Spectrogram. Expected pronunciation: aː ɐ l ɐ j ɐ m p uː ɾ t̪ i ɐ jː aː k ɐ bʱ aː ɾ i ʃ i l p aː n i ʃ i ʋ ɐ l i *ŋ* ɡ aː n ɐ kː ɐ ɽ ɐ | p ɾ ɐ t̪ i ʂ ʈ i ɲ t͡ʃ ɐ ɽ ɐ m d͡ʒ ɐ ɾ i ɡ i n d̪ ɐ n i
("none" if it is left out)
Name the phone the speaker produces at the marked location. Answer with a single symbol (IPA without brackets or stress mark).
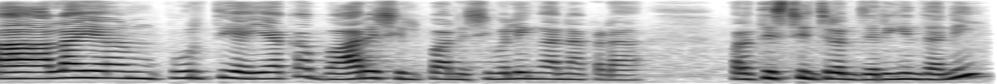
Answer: ŋ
